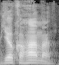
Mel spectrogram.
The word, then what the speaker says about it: Yokohama: I thought you said Oklahoma. – No, Yokohama. – Oh, okay. – Did I pronounce that wrong? – I think you did a good job.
